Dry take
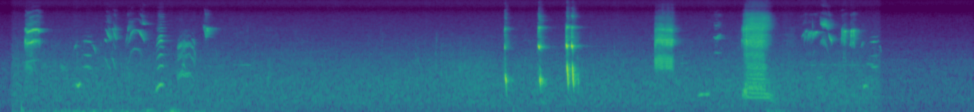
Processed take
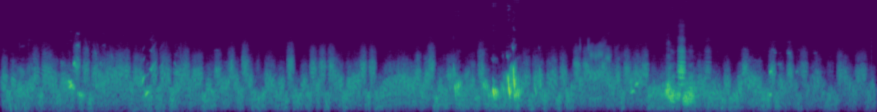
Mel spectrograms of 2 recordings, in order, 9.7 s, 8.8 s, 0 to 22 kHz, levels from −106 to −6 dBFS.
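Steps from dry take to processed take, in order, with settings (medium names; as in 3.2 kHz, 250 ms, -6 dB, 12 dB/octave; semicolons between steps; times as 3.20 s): low-pass 1.1 kHz 24 dB/octave; level-controlled noise filter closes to 790 Hz, open at -34.5 dBFS; high-pass 330 Hz 12 dB/octave; comb 1.1 ms, depth 40%; tape speed +11%; flange 1.9 Hz, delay 7.5 ms, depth 9.5 ms, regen -73%; granulator 100 ms, grains 22 per s, pitch spread up and down by 12 st; echo from a far wall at 45 m, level -22 dB; tape noise reduction on one side only encoder only; trim +10 dB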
